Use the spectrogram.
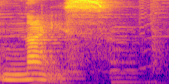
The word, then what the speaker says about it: nice: word we have is nice and there's that soft c that we learned about last week making the sound of an s i would say nice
